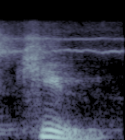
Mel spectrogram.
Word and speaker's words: queue: that is called a queue i just like the letter q q yeah i'm gonna write it in the chat okay thanks it's the pronunciation is q like the letter q okay how important is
